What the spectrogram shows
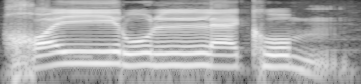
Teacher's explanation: dhommatain bertemu dengan huruf lam maka harus dibaca tanpa mendengung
